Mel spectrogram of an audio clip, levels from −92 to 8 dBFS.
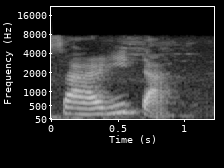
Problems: constant background noise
